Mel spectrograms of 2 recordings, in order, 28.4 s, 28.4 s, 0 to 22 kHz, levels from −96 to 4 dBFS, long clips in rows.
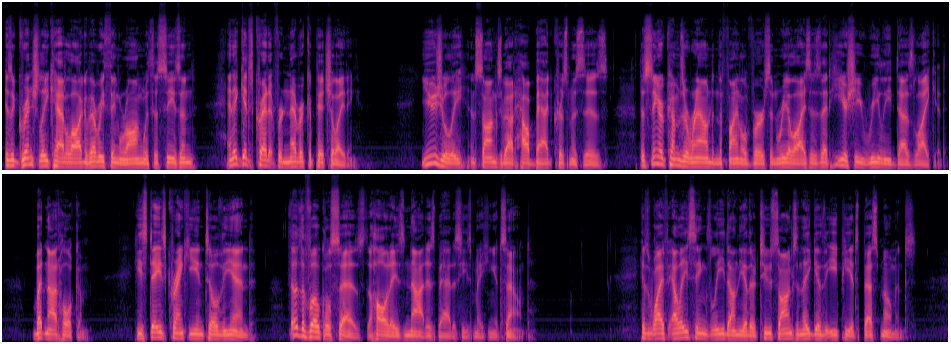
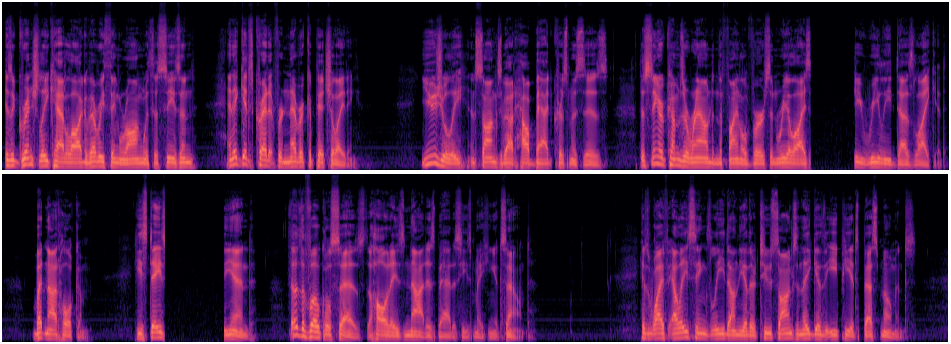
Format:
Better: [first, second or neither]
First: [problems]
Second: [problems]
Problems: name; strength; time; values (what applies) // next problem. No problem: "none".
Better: first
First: none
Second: audio cutting out; at 12 s for 0.5 s and at 17 s for 1 s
